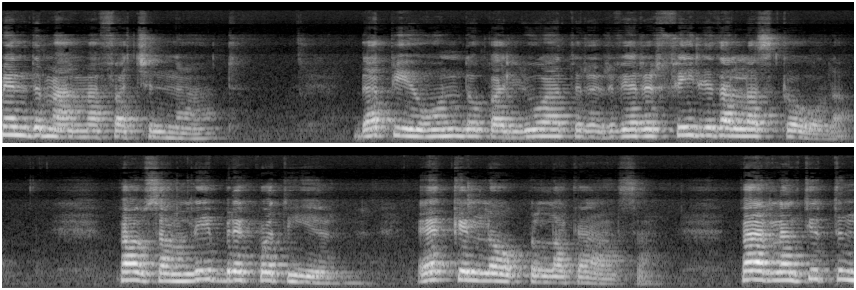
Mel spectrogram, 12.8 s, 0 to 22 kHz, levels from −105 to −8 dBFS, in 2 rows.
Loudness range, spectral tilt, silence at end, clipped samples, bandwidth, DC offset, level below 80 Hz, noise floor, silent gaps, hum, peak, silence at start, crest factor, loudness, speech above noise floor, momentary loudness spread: 4 LU; -5.5 dB/octave; 0 s; under 0.1%; 17 kHz; under 0.1%; -76 dBFS; -63 dBFS; none; none; -6 dBFS; 0 s; 22 dB; -27 LUFS; 36 dB; 15 LU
